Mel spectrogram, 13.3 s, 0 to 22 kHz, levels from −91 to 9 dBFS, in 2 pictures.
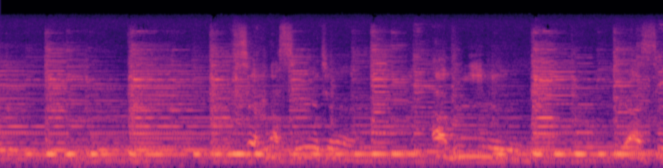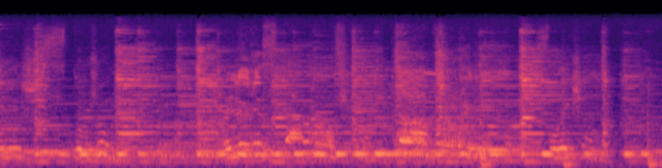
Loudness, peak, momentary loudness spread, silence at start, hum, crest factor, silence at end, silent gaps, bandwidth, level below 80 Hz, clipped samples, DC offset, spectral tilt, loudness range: -22 LUFS; -6 dBFS; 6 LU; 0 s; none; 16 dB; 0 s; none; 16 kHz; -46 dBFS; under 0.1%; under 0.1%; -3.5 dB/octave; 2 LU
